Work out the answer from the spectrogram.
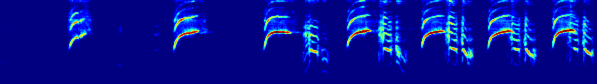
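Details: Female francolin calling: soft opening notes build into a loud series of sharply rising whistled notes, each dropping into a short falling tail, repeated about twice per second in a quiet setting.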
